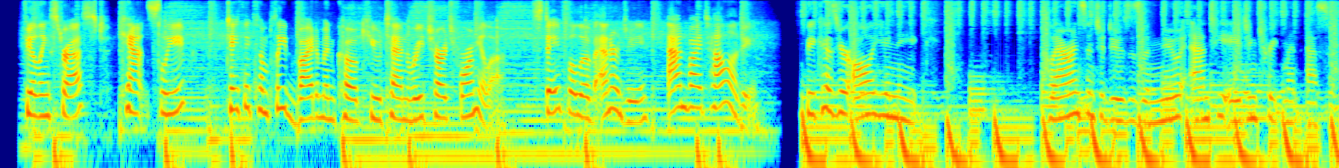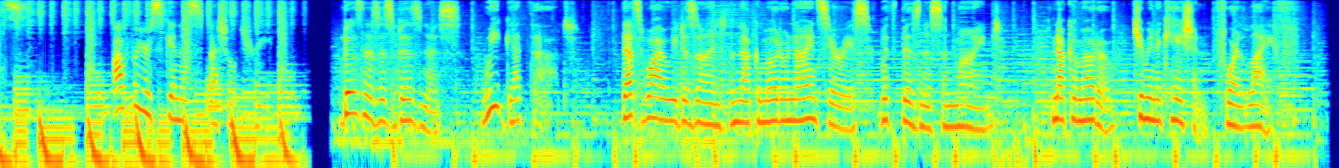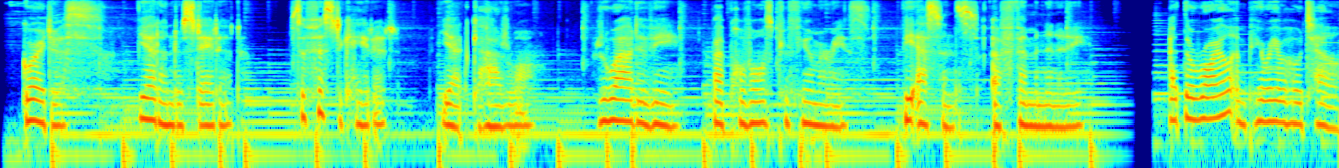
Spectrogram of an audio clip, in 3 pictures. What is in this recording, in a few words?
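American, TV commercial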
